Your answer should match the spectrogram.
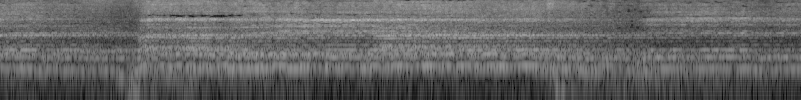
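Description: Chanting of a khassida, a Senegalese Mouride devotional poem in Arabic, with the voices holding long, drawn-out notes without a break.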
